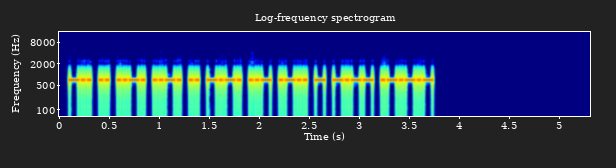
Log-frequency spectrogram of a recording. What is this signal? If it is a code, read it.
Morse code, heard as a keyed tone, about 40 wpm, 700 Hz. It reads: DIFFICULTY.
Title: Sentences from Top 1500 Words 40wpm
